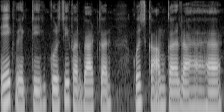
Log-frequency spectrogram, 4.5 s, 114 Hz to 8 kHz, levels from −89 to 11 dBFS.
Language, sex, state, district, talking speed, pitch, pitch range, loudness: Hindi, male, Jharkhand, Garhwa, 135 wpm, 130 Hz, 125-150 Hz, -18 LUFS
